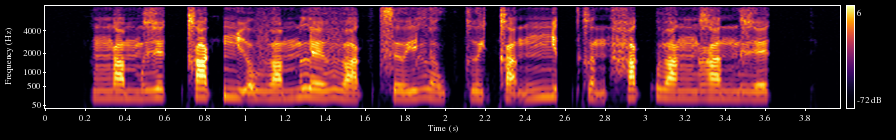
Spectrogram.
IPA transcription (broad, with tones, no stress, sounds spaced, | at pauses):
ŋ a˧ m ɣ e˦˥ k̚ x a˦˥ k̚ ɲ ḭ˧˨ ə̯ v a˨˦ m l e˨˦ v aː˨˩ k̚ s ɨ˨˦ j l ə̤˨˩ w k ɨ˨˦ j k a̰˧˥ n ɲ i˦˥ t̚ k ə̰ː˧˨ n h a˦˥ k̚ v a˧ ŋ ɣ a˧ n ɣ e˦˥ k̚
